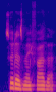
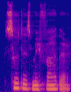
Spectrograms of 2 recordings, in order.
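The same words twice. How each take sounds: First: It is said in a plain voice. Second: It is said in a whining voice.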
